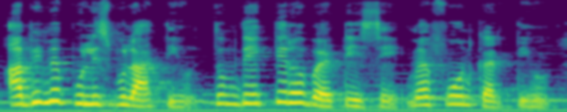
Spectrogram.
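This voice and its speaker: Woman reader as sharp young woman, twenties, brisk, audiobook. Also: medium pitch, lively intonation, vocal fry, faint music behind. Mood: scolding. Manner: brisk, commanding.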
